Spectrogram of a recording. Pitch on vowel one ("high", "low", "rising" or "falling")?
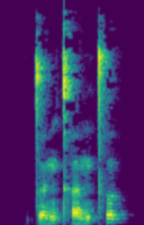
rising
